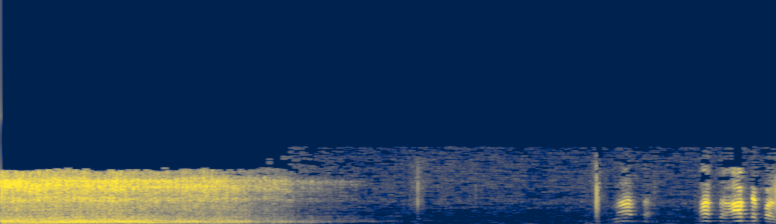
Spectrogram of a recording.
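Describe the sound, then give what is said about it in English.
A loud, steady drone from the engine of the secret police plane, still in the air and climbing higher instead of landing, fills the opening seconds, then fades away to near silence before a man's voice begins speaking. “Where is the plane of the secret police now, Zabul?”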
